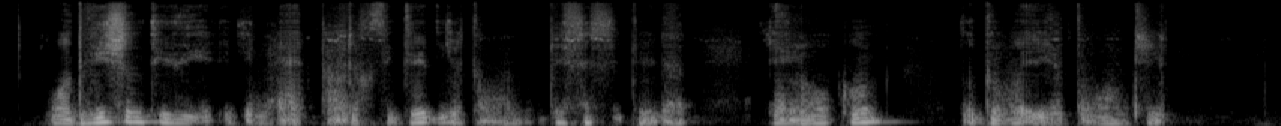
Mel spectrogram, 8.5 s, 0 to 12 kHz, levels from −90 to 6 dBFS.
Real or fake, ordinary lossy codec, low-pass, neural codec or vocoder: fake; AAC, 64 kbps; 10.8 kHz; codec, 44.1 kHz, 1.7 kbps, Pupu-Codec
